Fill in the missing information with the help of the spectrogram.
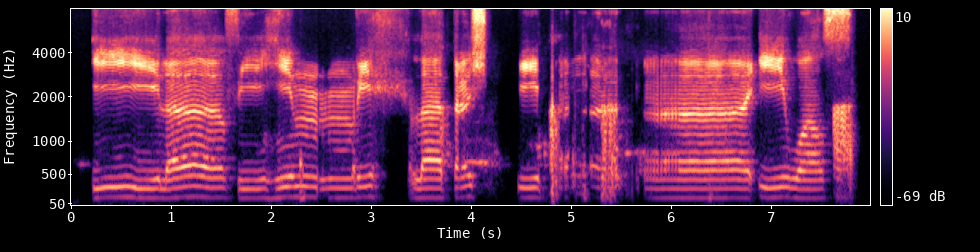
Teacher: Jadi mim ini tidak boleh tertahan kalau dia bertemu ro, tapi dia tawasud. · Mim sukun bertemu ro. Ingat, mim sukun tidak boleh dipantulkan ya, karena dia bukan huruf qalqalah.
